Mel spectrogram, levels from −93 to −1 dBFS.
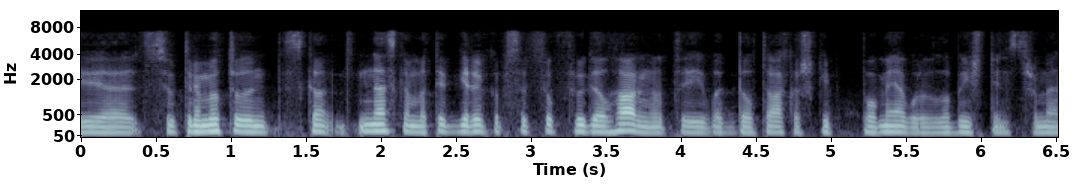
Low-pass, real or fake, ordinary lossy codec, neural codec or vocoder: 7.2 kHz; fake; AAC, 64 kbps; codec, 16 kHz, 1.1 kbps, Voila-Tokenizer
